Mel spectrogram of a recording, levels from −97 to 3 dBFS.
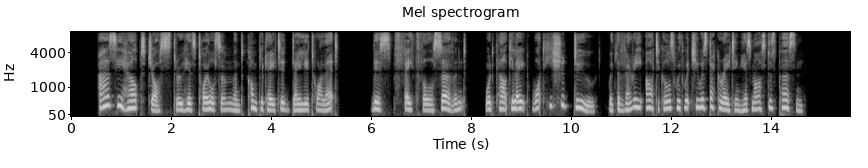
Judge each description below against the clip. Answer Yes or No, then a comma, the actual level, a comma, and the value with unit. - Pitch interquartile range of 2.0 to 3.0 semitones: No, average, 4.5 semitones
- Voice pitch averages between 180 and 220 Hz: Yes, high, 190 Hz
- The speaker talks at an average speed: No, slow, 125 wpm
